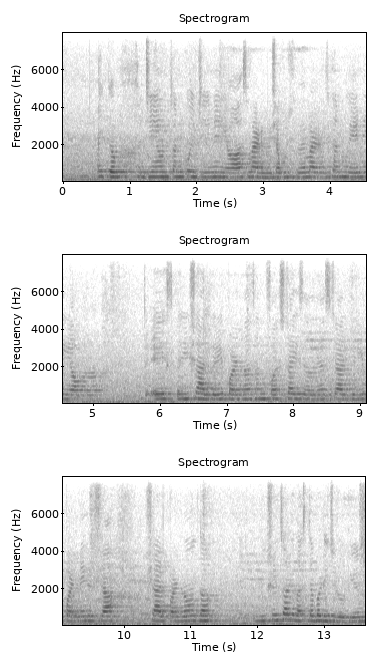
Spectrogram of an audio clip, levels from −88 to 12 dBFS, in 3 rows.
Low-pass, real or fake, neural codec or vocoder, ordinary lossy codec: none; real; none; none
